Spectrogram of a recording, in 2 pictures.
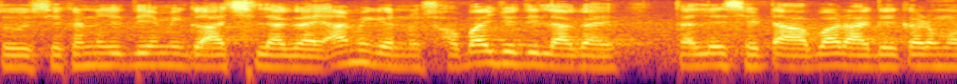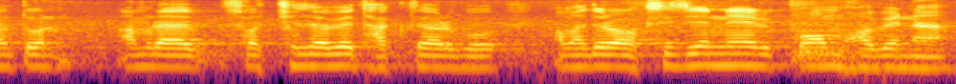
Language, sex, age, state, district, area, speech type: Bengali, male, 30-45, West Bengal, Purba Bardhaman, urban, spontaneous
